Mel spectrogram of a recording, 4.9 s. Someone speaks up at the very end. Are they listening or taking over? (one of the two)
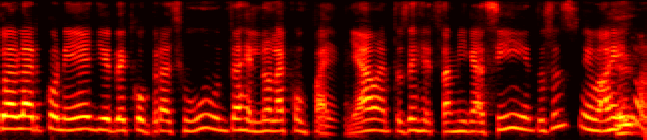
taking over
